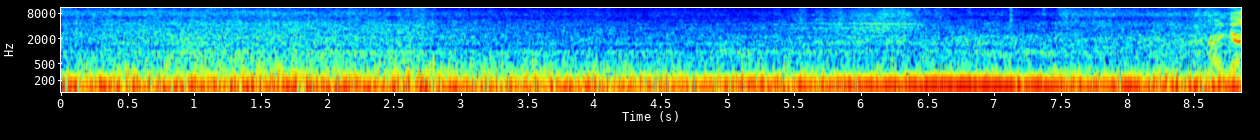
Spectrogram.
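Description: A BMW 335i with the N54 turbocharged engine and six-speed manual pulls at half throttle at night, a steady low drone and rumble from inside the cabin with a rising engine tone partway through.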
